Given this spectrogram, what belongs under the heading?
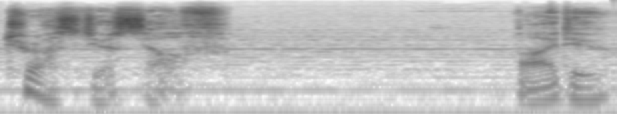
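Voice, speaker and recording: An actor playing a supportive, easygoing male hero in a fantasy video game, gentle and sparing with words. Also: slow, roomy sound, soft background music, lightly acted.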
